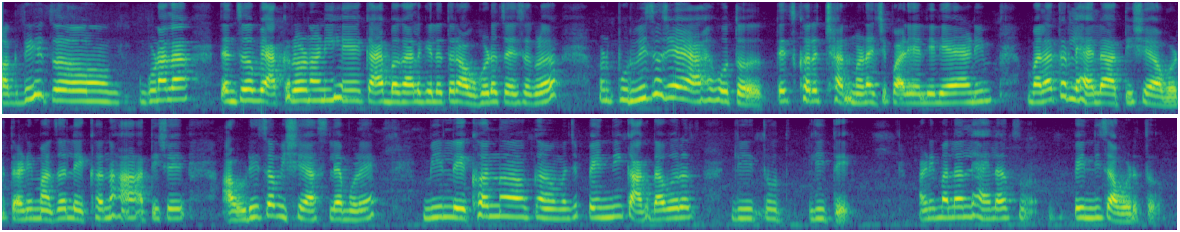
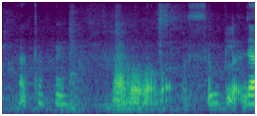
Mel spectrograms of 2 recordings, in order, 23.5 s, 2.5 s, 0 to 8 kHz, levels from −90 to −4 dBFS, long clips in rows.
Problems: none marked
